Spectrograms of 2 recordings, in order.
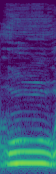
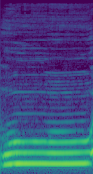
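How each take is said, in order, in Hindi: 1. स्वर लगभग दोगुनी देर तक बोला जाता है। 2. स्वर को बहुत लंबे समय तक खींचा जाता है। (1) "दीर्घ हो गया" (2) "प्लुत हो गया"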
